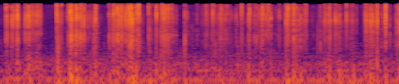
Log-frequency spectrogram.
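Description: Long blue nails scratch across the rhinestone-covered surface of a crescent shoulder bag held up by its strap. The result is a dense, bright, gritty scratching with rapid clicky bursts over a low, steady rumble.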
